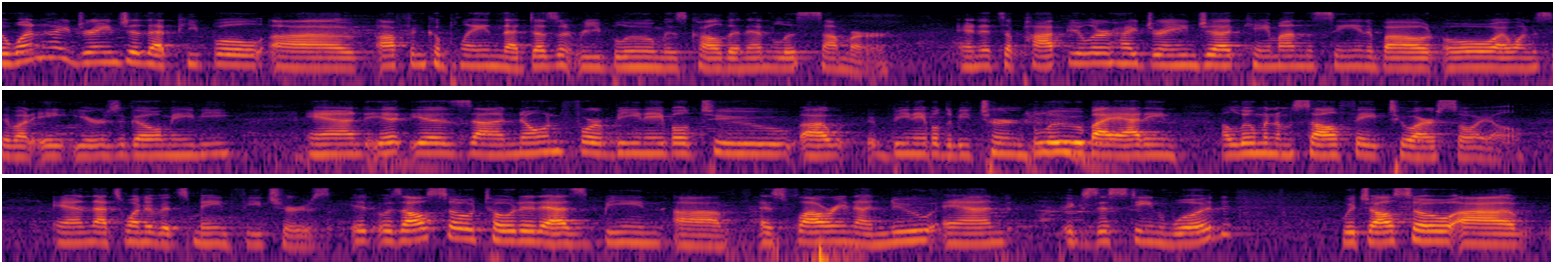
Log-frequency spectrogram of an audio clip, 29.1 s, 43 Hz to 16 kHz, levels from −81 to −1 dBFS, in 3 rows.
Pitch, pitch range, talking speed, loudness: 180 Hz, 165-190 Hz, 175 wpm, -28 LUFS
